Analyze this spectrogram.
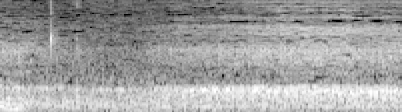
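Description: A man sips a drink.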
